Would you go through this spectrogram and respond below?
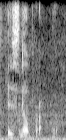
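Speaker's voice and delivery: very soft, voiceless, holding back tears; hushed and tearful; choked up. Real, not acted. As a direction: barely get the words out through emotion. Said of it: "I started crying".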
